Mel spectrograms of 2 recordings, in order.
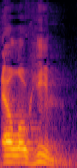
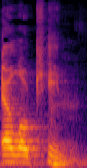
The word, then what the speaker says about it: Elohim: torah when you're praying you would be able to pronounce that name as it is written otherwise what we usually do is alter it slightly and we might say something like elokim one reason that god's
